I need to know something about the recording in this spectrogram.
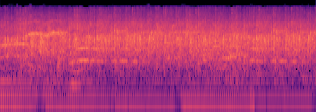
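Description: A steady burst of audience applause, dense rapid clapping from many hands filling the whole moment at a loud, even level, with no voices standing out.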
